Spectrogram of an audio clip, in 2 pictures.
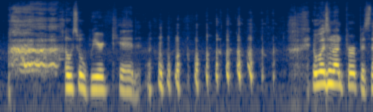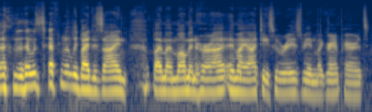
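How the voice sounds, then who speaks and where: A man's voice: a little high, sing-song, unhurried, pauses often. A man in his fifties with a light Boston accent, hosting a comic book show in a chatty, rambling, enthusiastic way. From South Boston, USA. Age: 50s. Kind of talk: casual chat to the viewer.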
